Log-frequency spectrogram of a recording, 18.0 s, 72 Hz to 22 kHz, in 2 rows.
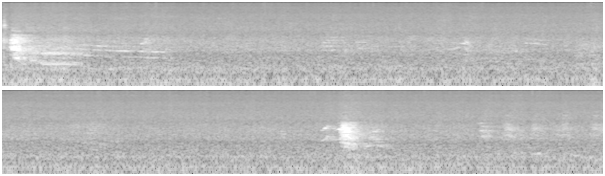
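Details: A large dog, possibly a sheepdog, left alone in a gray pickup with windows open in a library parking area, barks in muffled, scattered bursts over a steady low rumble, having barked for well over 10 minutes.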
